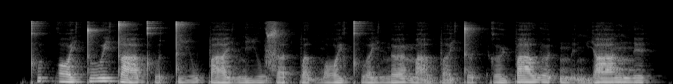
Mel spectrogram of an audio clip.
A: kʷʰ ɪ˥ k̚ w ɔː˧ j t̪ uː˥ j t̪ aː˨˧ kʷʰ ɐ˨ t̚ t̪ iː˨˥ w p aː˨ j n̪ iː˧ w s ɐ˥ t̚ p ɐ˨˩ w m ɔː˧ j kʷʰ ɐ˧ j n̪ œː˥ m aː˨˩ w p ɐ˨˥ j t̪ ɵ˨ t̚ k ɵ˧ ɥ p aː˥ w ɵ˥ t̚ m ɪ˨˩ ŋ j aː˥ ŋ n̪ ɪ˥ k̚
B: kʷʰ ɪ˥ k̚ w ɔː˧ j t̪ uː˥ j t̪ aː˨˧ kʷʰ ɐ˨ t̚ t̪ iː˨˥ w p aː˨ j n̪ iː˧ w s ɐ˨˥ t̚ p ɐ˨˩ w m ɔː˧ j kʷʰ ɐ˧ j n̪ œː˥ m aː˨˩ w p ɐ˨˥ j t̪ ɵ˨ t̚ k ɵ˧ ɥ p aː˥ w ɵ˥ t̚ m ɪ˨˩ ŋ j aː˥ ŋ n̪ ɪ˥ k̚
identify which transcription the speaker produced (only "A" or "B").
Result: B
